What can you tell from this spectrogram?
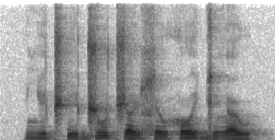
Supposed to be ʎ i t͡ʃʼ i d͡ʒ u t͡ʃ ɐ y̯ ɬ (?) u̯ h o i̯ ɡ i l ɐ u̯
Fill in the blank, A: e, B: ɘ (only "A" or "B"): B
